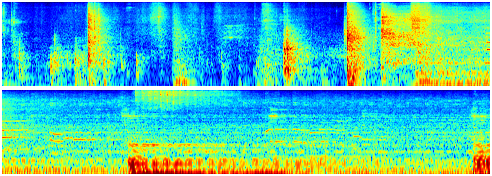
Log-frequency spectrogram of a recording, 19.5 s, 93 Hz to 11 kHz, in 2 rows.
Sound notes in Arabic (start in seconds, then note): 7.1 يغلق باب السيارة; 7.5 يبدأ المحرك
